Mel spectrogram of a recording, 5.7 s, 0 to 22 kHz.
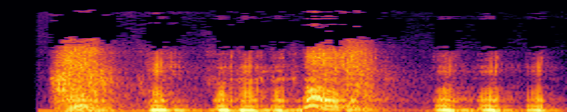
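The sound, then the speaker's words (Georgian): A 16-year-old hippopotamus at a zoo, kept for now in the elephants' open enclosure after a flood, gives loud, deep roaring grunts and bellows. They come in several rough bursts with brief pauses between them. “16 წლის ჰიპოპოტამი, რომელიც წყალდიდობის შემდეგ დროებით სპილოების ღია ვოლიერს აფარებს თავს.”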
